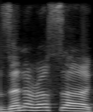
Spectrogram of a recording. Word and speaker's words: Zenarosa: And he is my cousin, Daniel Zenarosa. And it's Daniel Zenarosa coming live from Hawaii. Oh, very good. Nice pronunciation.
